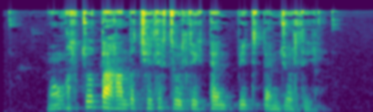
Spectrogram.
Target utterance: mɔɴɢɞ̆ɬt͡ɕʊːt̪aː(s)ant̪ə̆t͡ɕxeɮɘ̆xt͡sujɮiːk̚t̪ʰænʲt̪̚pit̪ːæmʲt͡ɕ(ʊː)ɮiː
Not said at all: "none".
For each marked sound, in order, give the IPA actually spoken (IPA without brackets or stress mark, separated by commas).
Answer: χ, ʊː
